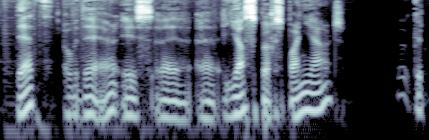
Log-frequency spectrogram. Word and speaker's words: Spanjaart: That over there is Jasper Spanjaart. Oh, good pronunciation this time. Yes, usually it's Jasper Spanjaart.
